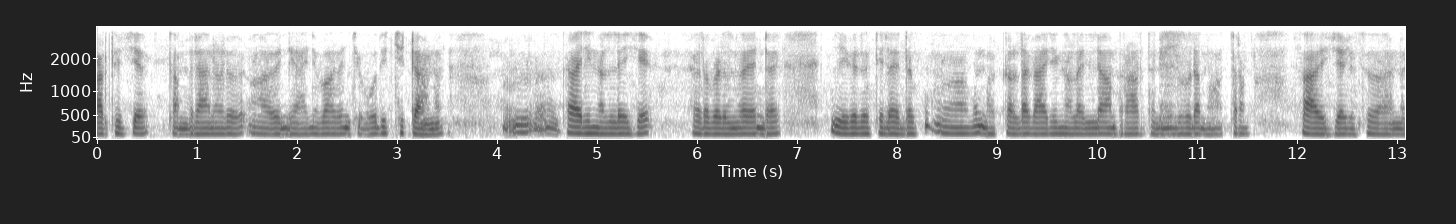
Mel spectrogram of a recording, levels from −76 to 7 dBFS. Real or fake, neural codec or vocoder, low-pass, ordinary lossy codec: fake; codec, 16 kHz, 4 kbps, FunCodec, trained on LibriTTS, 50 frames a second; 3.6 kHz; none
